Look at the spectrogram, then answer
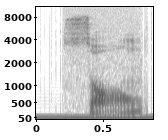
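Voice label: "song", Chinese, third tone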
